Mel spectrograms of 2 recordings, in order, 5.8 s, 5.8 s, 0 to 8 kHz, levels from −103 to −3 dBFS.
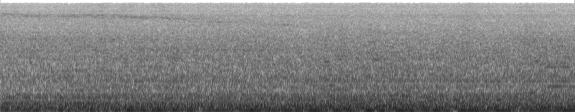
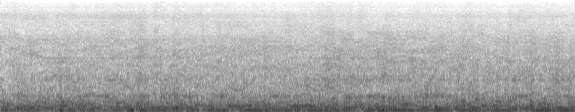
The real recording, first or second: first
